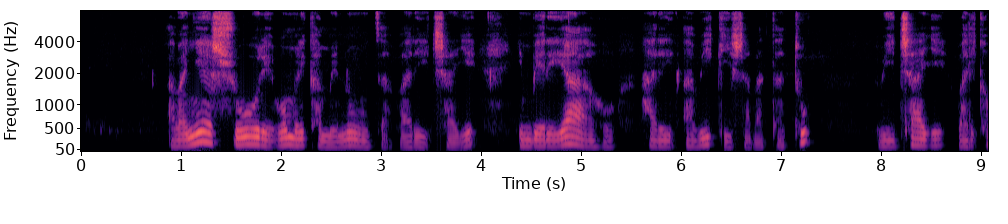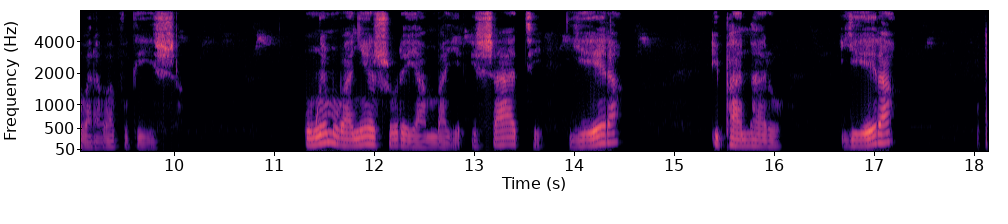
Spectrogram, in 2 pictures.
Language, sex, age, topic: Rundi, female, 18-24, education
